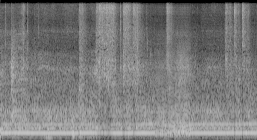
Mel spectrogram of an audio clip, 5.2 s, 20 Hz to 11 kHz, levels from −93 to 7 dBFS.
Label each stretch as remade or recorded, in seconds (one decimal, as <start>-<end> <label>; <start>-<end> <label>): 0.0-3.1 recorded; 3.1-3.8 remade; 3.8-5.2 recorded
